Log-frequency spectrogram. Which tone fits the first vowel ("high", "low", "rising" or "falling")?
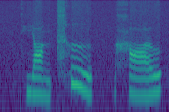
low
